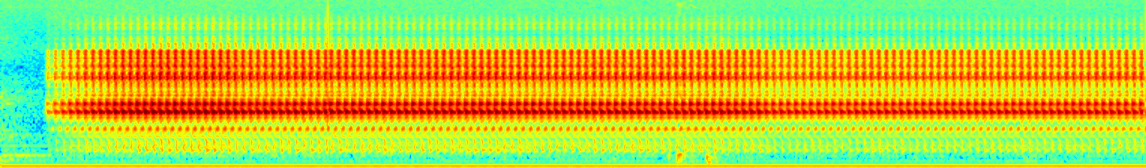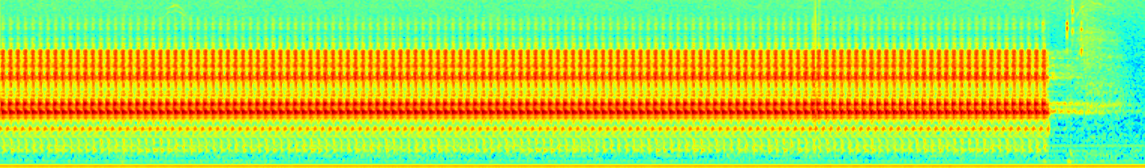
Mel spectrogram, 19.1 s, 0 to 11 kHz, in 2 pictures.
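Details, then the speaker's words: Simulated MRI scanner noise in a functional MRI practice session for patients: rapid, steady electronic beeping at about four per second for roughly 18 seconds, as heard during the exam. "Let's practice this together. And you will hear beeping going on right now, just like you will during the exam."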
